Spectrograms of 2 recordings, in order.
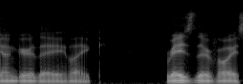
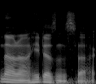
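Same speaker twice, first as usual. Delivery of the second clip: ordinary talk, nothing marked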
